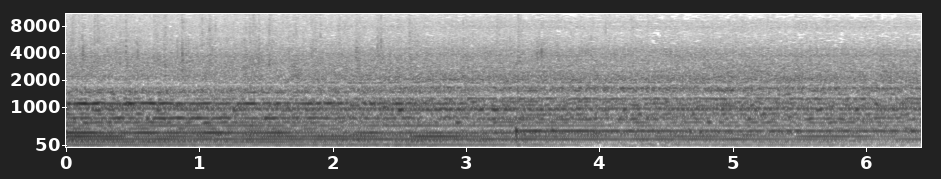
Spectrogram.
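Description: Ambient meditation music: sustained synthesizer pad chords with a steady high tone near 963 Hz, over a constant hiss. A new, higher note enters about halfway through.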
